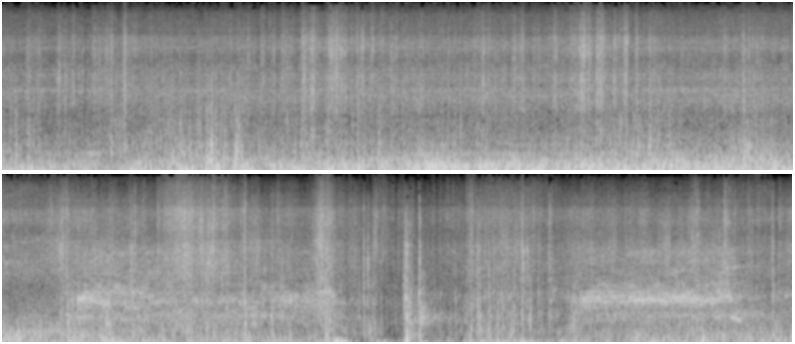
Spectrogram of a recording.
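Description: A bicycle's chain and frame clatter over bumps.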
